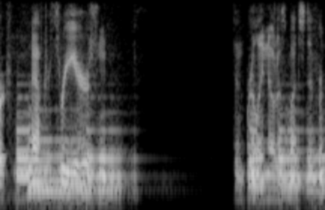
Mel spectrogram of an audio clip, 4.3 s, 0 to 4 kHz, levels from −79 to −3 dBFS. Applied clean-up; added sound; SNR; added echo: neural mask model RNNoise.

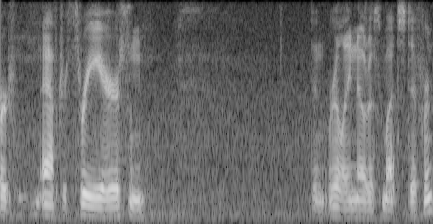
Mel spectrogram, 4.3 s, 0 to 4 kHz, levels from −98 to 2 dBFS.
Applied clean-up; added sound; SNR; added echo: none; none; none; none.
